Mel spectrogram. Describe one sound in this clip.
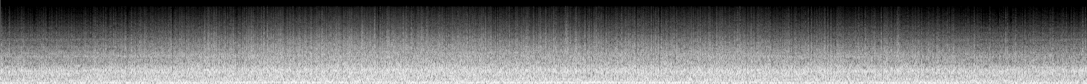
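Wind roars loudly past a moving vehicle.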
